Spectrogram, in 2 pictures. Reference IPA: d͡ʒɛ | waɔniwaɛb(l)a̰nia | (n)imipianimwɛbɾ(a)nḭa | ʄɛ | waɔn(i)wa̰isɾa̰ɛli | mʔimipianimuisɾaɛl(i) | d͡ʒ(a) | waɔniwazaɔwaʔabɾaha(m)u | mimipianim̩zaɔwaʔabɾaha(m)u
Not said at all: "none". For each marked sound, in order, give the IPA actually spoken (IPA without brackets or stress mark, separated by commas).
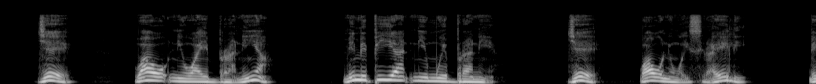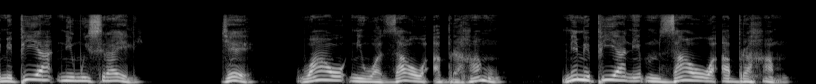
ɾ, m, a, i, i, ɛ, m, m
